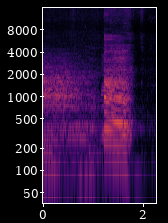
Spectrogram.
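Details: Madura cattle, breeding stock for kerapan sapi bull racing brought from Sapudi Island: one short, rich, harmonic moo lasting about half a second, steady and then dropping slightly at the end, over a low rumbling background with faint music.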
